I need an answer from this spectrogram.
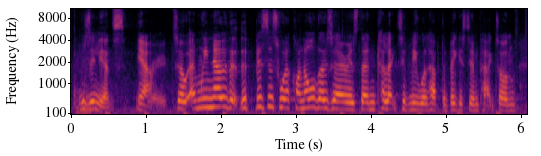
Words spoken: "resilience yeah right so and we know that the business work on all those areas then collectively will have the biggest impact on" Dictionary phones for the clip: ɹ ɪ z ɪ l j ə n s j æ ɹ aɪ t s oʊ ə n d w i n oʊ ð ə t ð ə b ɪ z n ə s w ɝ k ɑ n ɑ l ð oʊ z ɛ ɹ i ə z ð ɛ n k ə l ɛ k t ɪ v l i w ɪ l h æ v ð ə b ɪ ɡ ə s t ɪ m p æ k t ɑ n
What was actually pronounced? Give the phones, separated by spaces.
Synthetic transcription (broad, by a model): ɹ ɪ z ɪ l j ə n s j æ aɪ s oʊ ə n w i n oʊ ð ə t ð ə b ɪ z n ə s w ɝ k n ɑ l ð oʊ z ɛ ɹ i ə z ð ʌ n k ə l ɛ k t ɪ v l i w ɪ l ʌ v ð ə b ɪ ɡ ə s t ɪ m p æ k t n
